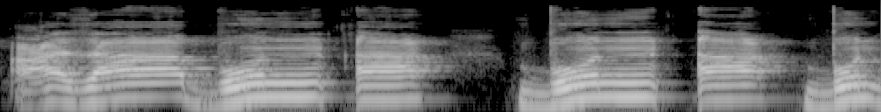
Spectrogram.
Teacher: اظہار حلقی کریں گے، یعنی کہ نون کی آواز کو ظاہر کر کے پڑھیں گے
